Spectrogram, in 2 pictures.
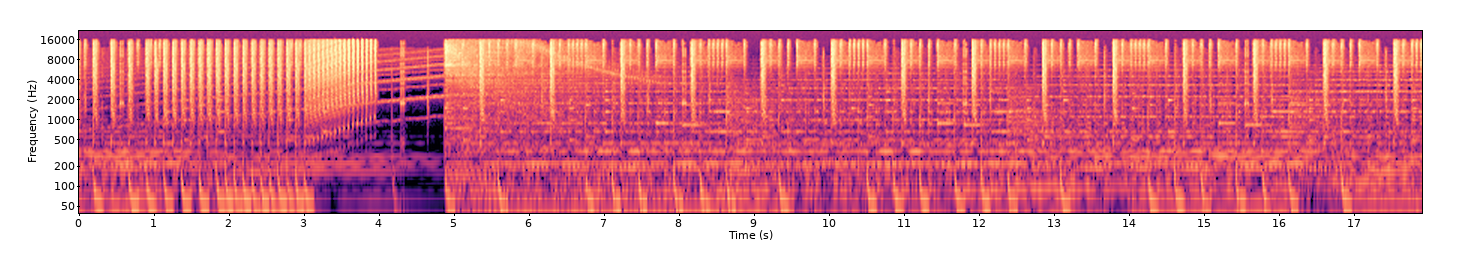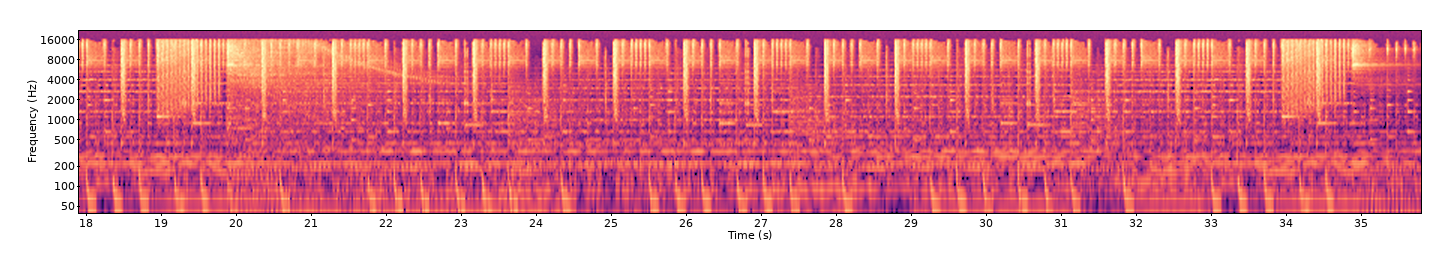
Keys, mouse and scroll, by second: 0.2 r, 0.5 ., 0.9 r, 2.3 click, 2.4 r, 3.5 ctrl+z, 3.6 ctrl+z, 3.9 shift+click, 4.1 r, 9.3 click, 9.4 click, 9.7 g, 10.2 r, 10.5 ., 10.7 r, 11.7 drag, 11.9 g, 12.8 click, 12.9 ctrl+s, 14.0 ctrl+s, 15.6 g, 15.9 click, 16.2 click, 16.5 z, 16.7 click, 17.5 click, 17.8 KP_0, 18.2 ctrl+s, 19.0 click, 19.2 ctrl+b, 19.6 drag, 19.9 click, 20.0 click, 20.2 click, 20.6-21.3 drag, 22.4 click, 22.8 click, 22.9 click, 23.2 scroll down 10, 23.8-25.1 drag, 25.1 scroll up 4, 25.3-25.9 scroll down 4, 25.4 ctrl+s, 25.9 click, 26.5 ., 26.7 r, 27.2 r, 29.4 g, 31.7 r, 32.6 click, 32.8 click, 33.0 KP_0, 33.1 KP_0, 33.7 scroll down 1, 33.8 g, 34.6 click, 35.3 click, 35.6 KP_0.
